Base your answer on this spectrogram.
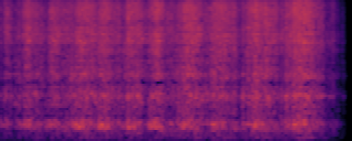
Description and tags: Rhythmic swirling of glass mancala pieces in their metal container.
swirl, game, glass, clatter, metal, mancala, rhythm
